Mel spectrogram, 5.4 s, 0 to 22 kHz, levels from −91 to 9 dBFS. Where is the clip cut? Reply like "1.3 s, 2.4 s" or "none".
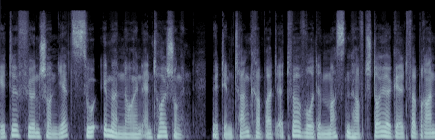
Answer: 2.5 s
